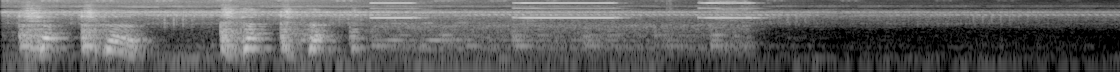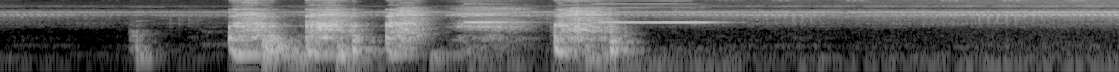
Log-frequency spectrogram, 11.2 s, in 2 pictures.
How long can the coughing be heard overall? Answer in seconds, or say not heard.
4 s.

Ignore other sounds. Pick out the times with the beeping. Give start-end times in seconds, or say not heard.
1.8-3.8, 7.9-9.3.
